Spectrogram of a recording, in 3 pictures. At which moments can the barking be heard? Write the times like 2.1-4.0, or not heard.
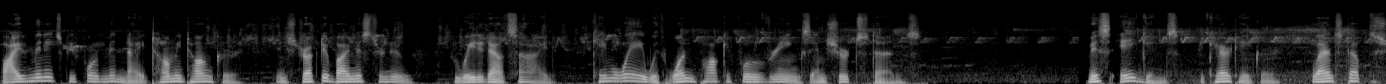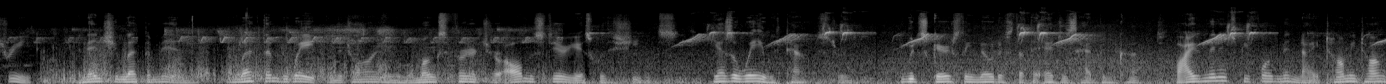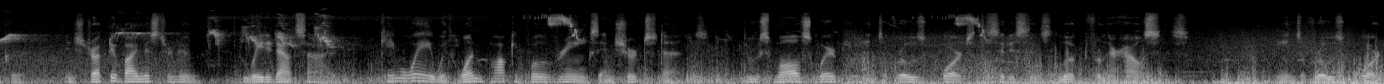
not heard.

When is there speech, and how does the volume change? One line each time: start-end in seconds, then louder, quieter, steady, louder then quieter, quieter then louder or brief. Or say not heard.
0.0-9.3 steady
10.8-39.6 steady
40.5-41.5 brief.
